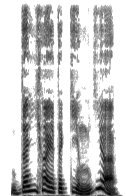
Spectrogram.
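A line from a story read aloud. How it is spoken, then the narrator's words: Pleased laugh. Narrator (Russian): довольно рассмеялась Сайла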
